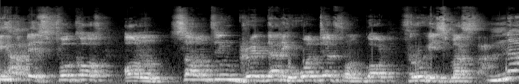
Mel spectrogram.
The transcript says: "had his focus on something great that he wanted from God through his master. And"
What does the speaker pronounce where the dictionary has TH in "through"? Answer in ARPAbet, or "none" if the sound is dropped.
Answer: TH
